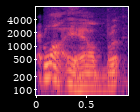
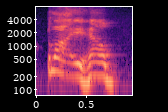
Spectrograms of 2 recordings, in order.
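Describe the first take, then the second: First: Mild Liverpool "Bloody hell", a touch of Ringo; lightly put-on Liverpool accent on "Bloody hell"; first go at a Liverpool "Bloody hell", held back; [name] voice. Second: Put-on "bloody hell" in a big, high, loud Liverpool accent; mocking Liverpool accent, much higher and louder; loud [name] voice. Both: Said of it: "If that wasn't Ringo".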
